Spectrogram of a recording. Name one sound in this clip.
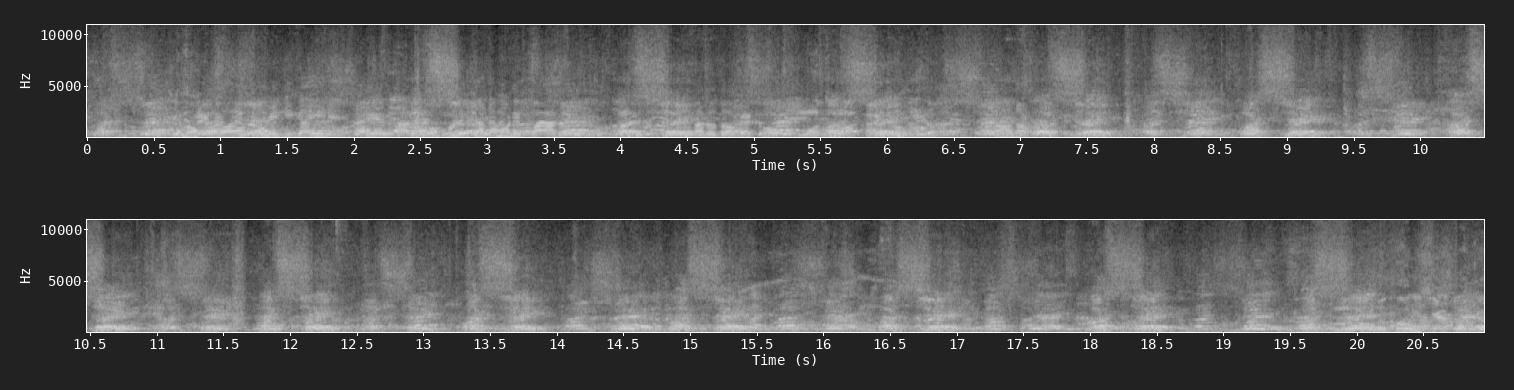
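Bells on a portable shrine jingle as it sways.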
